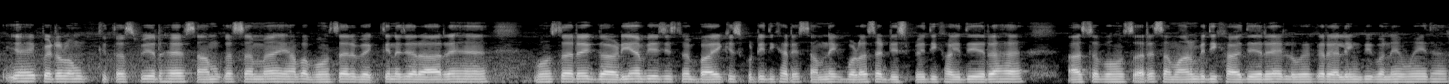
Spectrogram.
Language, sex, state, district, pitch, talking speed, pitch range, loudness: Hindi, male, Maharashtra, Sindhudurg, 120 Hz, 230 wpm, 120-125 Hz, -15 LUFS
